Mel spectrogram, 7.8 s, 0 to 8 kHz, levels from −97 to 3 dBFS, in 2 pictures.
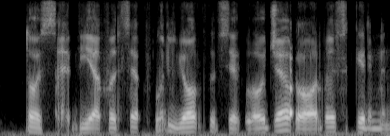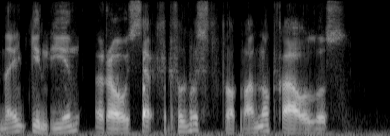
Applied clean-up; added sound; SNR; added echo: neural diffusion model UNIVERSE++.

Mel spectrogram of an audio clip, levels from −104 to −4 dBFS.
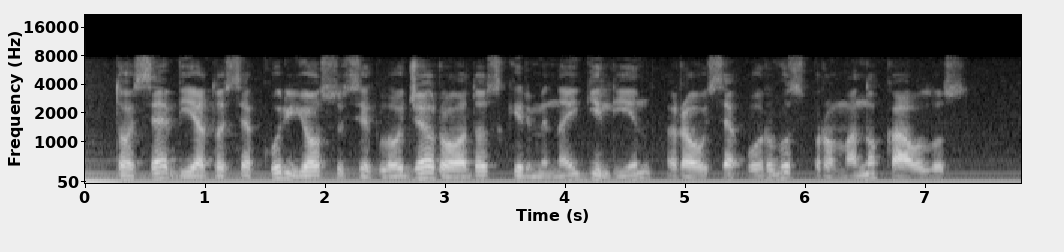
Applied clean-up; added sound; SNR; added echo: none; none; none; none.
